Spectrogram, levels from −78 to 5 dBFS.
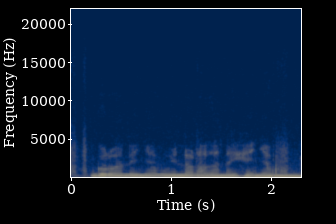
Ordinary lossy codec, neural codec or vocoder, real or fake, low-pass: none; vocoder, 44.1 kHz, 128 mel bands every 512 samples, BigVGAN v2; fake; none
